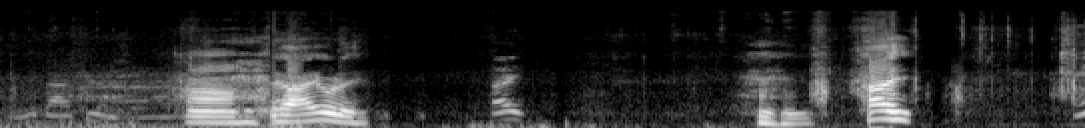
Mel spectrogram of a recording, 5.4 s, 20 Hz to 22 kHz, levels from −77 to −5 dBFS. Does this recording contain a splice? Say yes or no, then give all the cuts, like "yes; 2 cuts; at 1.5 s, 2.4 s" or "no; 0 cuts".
yes; 1 cut; at 1.3 s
